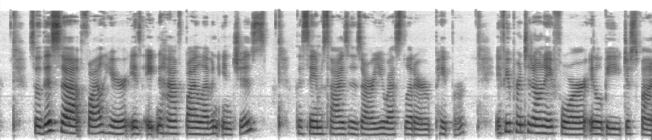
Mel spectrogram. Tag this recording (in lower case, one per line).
speech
